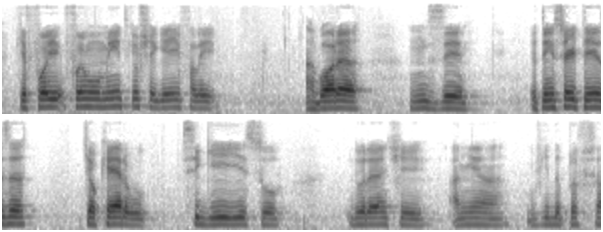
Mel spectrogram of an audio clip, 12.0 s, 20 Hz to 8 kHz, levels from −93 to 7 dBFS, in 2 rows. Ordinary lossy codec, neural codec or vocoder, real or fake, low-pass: none; none; real; 7.2 kHz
